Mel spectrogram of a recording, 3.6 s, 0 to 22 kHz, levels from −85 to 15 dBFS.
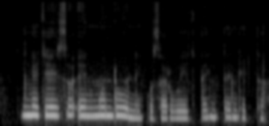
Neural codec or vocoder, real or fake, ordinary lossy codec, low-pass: none; real; Opus, 32 kbps; 19.8 kHz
